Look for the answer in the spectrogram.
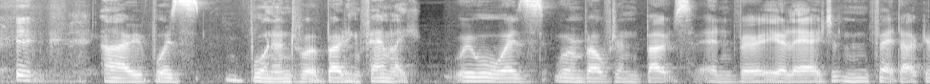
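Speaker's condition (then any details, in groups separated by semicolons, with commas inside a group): Multiple sclerosis; diagnosed about 13 years ago, progressive, fatigue, unsteady walking; slurred like drunk as day progresses with fatigue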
